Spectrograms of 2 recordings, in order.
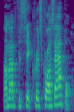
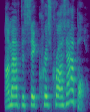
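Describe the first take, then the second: No difference in how they are said.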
